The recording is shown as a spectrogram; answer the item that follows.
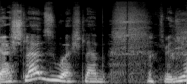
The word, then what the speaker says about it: HLabs: Ou à un moment donné, je t'avais appelé, je t'ai dit on dit Ashlabs ou Ashlab. Tu m'as dit on dit Ashlabs.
